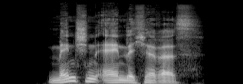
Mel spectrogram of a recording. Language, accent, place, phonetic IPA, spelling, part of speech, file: German, Germany, Berlin, [ˈmɛnʃn̩ˌʔɛːnlɪçəʁəs], menschenähnlicheres, adjective, De-menschenähnlicheres.ogg
- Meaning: strong/mixed nominative/accusative neuter singular comparative degree of menschenähnlich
